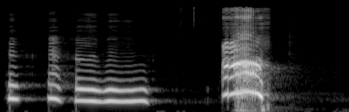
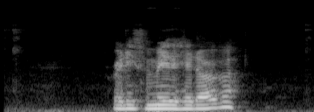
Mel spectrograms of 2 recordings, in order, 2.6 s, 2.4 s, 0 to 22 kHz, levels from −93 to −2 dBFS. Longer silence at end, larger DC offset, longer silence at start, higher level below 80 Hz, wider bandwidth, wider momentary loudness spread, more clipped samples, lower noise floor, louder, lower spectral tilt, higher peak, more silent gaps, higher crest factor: about the same, 0.6 s vs 0.6 s; neither; second, 0.05 s vs 0.85 s; second, -58 dBFS vs -52 dBFS; first, 17 kHz vs 5.2 kHz; about the same, 14 LU vs 12 LU; neither; first, -71 dBFS vs -56 dBFS; first, -21 LUFS vs -24 LUFS; second, -2.5 dB/octave vs -9.5 dB/octave; first, -4 dBFS vs -10 dBFS; neither; about the same, 20 dB vs 16 dB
